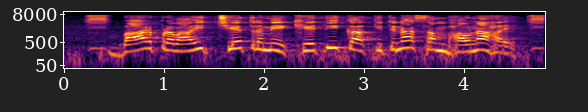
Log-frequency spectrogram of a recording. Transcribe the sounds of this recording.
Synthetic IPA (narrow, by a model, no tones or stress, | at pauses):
baːɾpɾəbʱaːɦɪt̪̚kʃʰeːt̪ɾəmẽkʰeːt̪ikakɪt̪nasə̃mbʱaːʋnaɦəe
